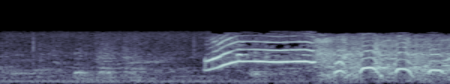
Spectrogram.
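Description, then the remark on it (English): After a quiet moment, voices let out a loud, high, rising shriek held for nearly a second, imitating an eagle's scream, then break into wavering squeals and yelps. “All right, now, eagles scream.”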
